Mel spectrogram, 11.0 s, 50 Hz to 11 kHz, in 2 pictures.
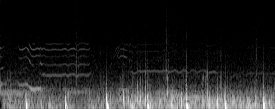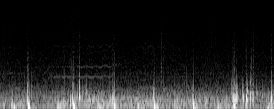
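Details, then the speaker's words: Recording at the cardiac apex of a hungry patient late in the afternoon: steady normal heartbeat about 76 a minute with gurgling bowel sounds, music in background. "The first tracing is taken from the apex of the heart. Since it's it is late in the afternoon and this patient is hungry, you can also hear the bowel sounds in this tracing."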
